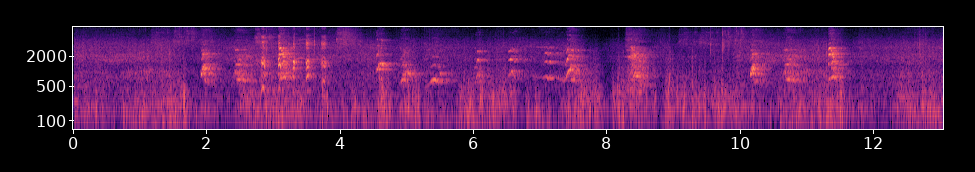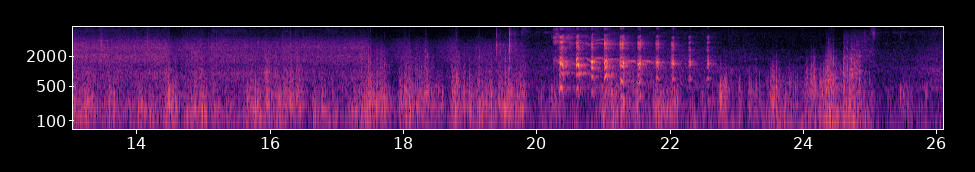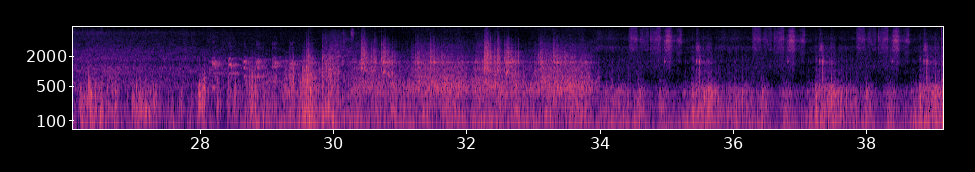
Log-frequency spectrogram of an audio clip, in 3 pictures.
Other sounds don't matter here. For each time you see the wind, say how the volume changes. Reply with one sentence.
The wind can be heard from 0.0 to 39.1 s, at a steady volume.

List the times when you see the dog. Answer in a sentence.
The dog can be heard from 1.4 to 11.6 s.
